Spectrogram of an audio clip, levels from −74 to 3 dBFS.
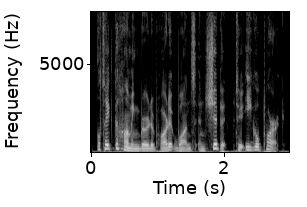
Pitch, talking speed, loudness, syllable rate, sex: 130 Hz, 280 wpm, -20 LUFS, 6.4 syllables/s, male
